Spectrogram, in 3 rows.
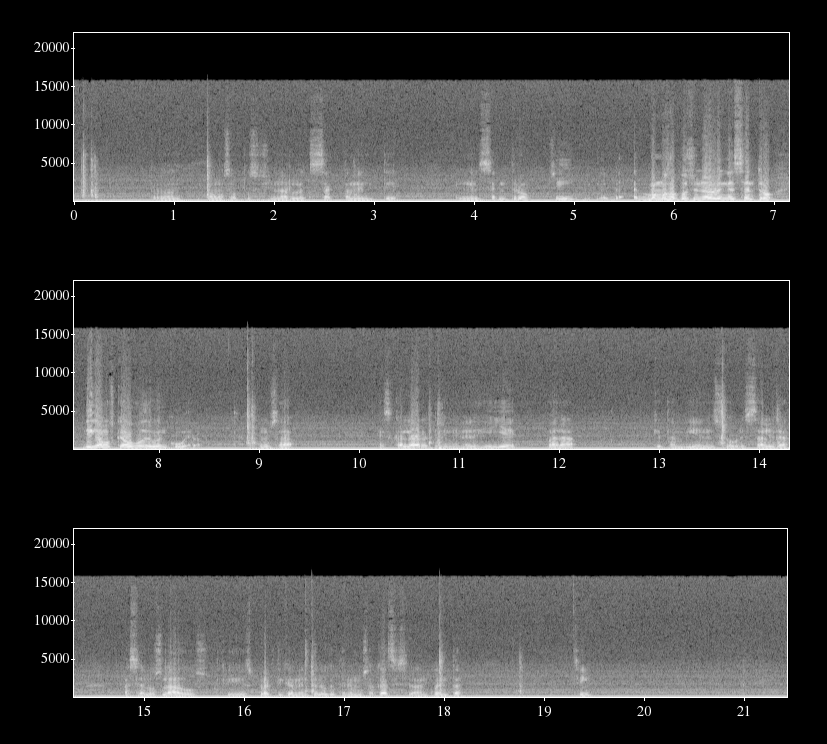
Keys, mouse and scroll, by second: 0.3 shift+middle click, 7.7 s, 9.5 y, 11.3 click, 11.7 middle click, 11.7 right click, 12.3 shift+middle click, 13.1 shift+middle click, 14.8 click, 15.4 KP_7, 17.0-18.0 shift+middle drag, 20.0-21.4 middle drag.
